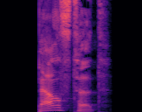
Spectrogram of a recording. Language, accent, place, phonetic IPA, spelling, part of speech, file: German, Germany, Berlin, [ˈbɛʁstət], bärstet, verb, De-bärstet.ogg
- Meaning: second-person plural subjunctive I of bersten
